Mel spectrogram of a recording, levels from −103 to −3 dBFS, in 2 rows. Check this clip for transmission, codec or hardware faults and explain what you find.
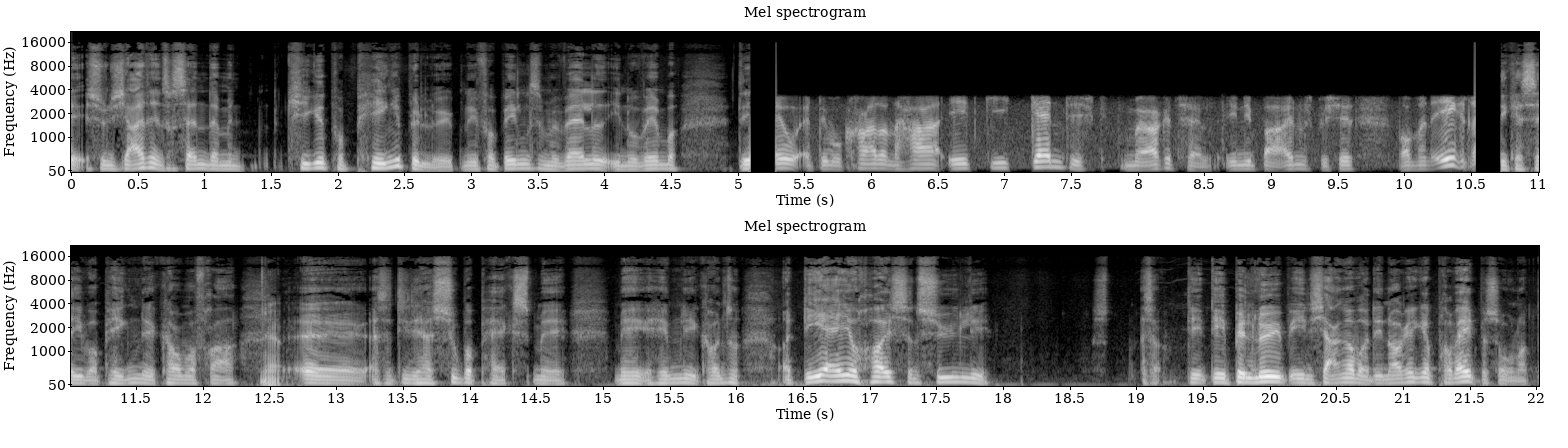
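One fault is present. From 5.08 to 10.73 s the speech turns dull and boxy. It starts with a 200 ms silence, then nothing above 3.2 kHz, a slightly lower level and a faint new noise floor. This is likely an input switched to a poorer device, whose narrower band lasts until the original input returns.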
